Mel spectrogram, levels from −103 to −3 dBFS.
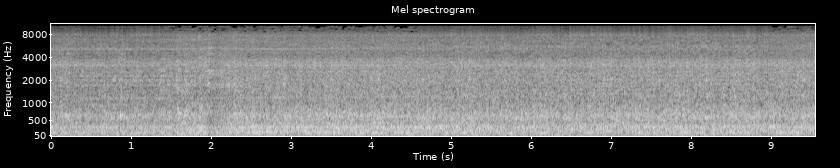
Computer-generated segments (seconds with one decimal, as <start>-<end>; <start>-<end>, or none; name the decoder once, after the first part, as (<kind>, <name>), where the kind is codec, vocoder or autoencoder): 0.0-1.4 (vocoder, WaveNeXt); 4.6-9.0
